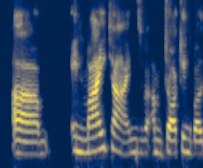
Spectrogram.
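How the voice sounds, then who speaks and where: Speaking in a Punjabi accent at a fairly slow pace, a woman keeps a medium pitch and fairly even intonation, with a dry, close sound and no echo against a quiet background. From Punjab, northern India, rural village. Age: 40s. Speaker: fitness expert and community advocate. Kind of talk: interview. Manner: hesitant, many fillers.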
